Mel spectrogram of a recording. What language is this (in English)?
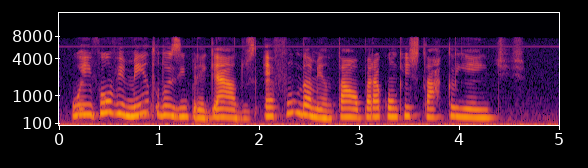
Portuguese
